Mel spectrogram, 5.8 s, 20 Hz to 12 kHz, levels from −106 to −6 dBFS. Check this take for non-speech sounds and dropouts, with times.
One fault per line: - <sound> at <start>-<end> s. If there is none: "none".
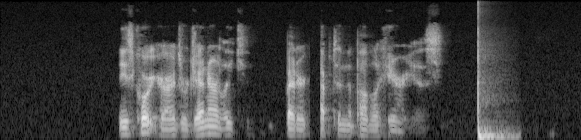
- dropout at 3.1-3.2 s
- thud at 4.8-5.2 s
